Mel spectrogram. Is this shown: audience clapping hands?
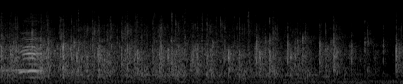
yes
